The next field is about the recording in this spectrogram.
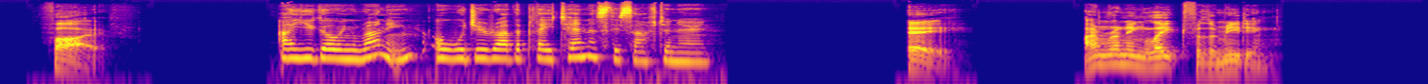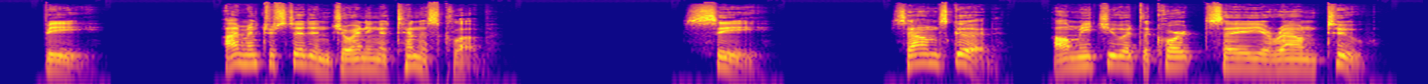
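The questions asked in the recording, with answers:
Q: Are you going running, or would you rather play tennis this afternoon?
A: C: Sounds good. I'll meet you at the court, say, around 2.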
